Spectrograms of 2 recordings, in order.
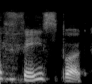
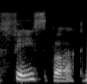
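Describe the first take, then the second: First: Facebook said the Brazilian Portuguese way, like Feicibuqui; Brazilianized Facebook; Brazilian pronunciation. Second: Facebook said the English way, as in American English; forced English Facebook; English pronunciation. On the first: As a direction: adapt Facebook to Portuguese sounds with a final i. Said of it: "não é Facebook". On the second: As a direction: give Facebook its full English vowels and ending. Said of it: "forçando a barra e falar Facebook". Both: Shown as a demonstration.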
